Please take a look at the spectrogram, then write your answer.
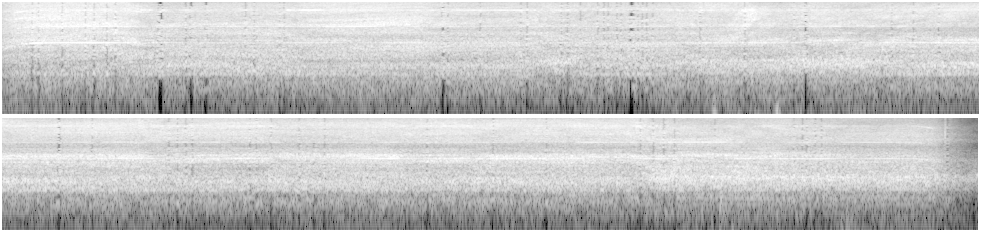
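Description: A hair dryer blows air across an acrylic paint pour in orange, copper and rose on canvas, making a loud, steady whooshing roar that runs unbroken for the whole stretch with no talking.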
